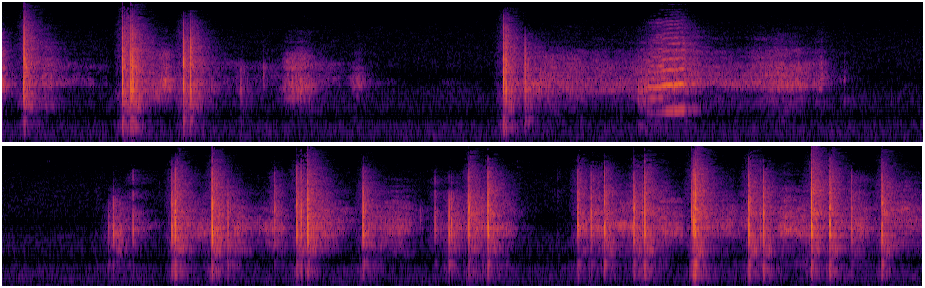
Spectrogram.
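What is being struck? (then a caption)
Thin laptop lid shell. Long black acrylic nails tap and scratch the surface and edge of a silver Acer laptop lid, a thin hollow shell. Quick, bright clicks come in bursts, with a longer scratchy rubbing stretch partway through and brief silent pauses between groups. A final run of rapid, sharp taps closes the clip.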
